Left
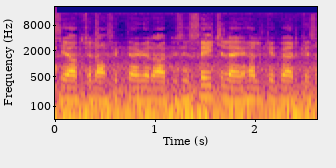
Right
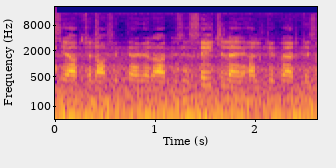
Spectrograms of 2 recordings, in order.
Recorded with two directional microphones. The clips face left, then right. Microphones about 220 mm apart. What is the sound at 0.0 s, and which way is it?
Speech, 15° left (ahead or behind).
